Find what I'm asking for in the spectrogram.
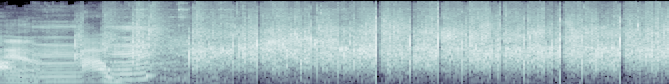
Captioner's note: applauding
